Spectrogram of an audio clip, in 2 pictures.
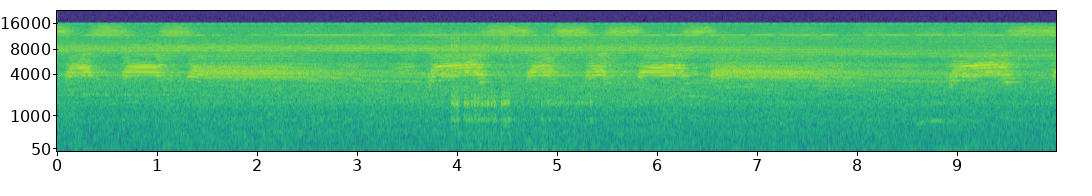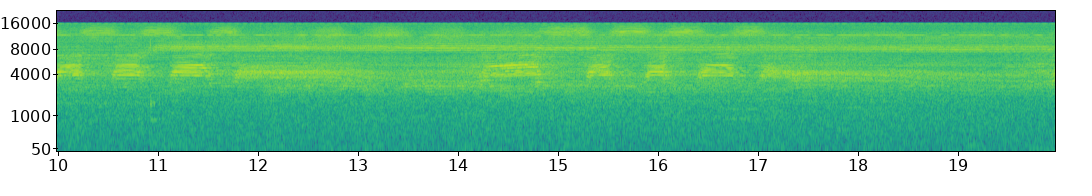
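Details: Summer recording of a minmin cicada, 24 July 2016, giving rhythmic runs of loud, pulsing buzzy notes in several bouts separated by short pauses, with a constant high insect hiss behind.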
